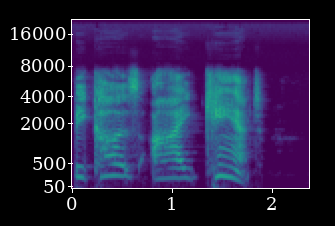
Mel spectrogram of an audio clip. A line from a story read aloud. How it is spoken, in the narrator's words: Princess shouted in frustration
